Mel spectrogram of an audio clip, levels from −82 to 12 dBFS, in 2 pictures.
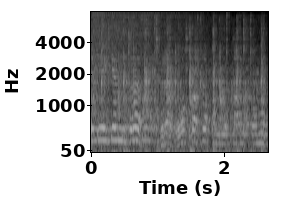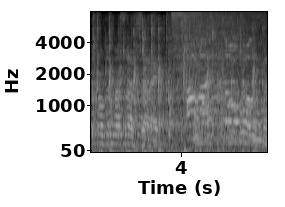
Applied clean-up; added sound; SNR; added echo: none; Hi-hat; 18 dB; reverberation time 2.4 s.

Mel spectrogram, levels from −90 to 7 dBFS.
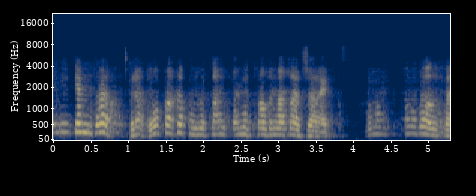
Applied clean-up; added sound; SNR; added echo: neural mask model DeepFilterNet 3.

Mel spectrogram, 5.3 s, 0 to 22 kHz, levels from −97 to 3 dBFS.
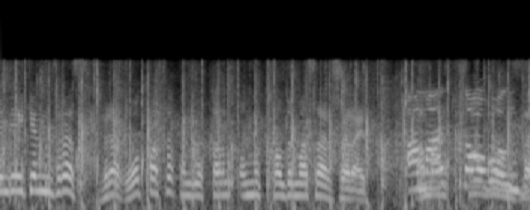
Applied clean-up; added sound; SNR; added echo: none; none; none; none.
